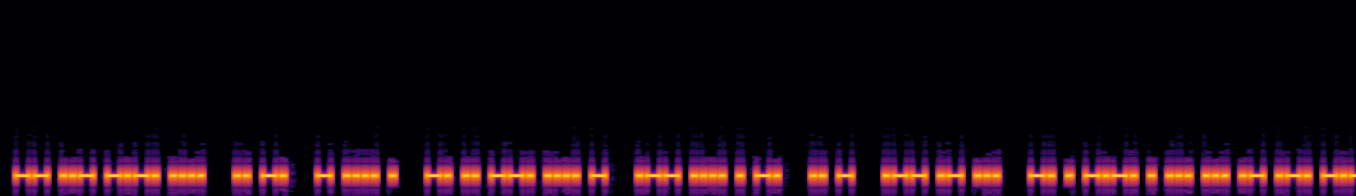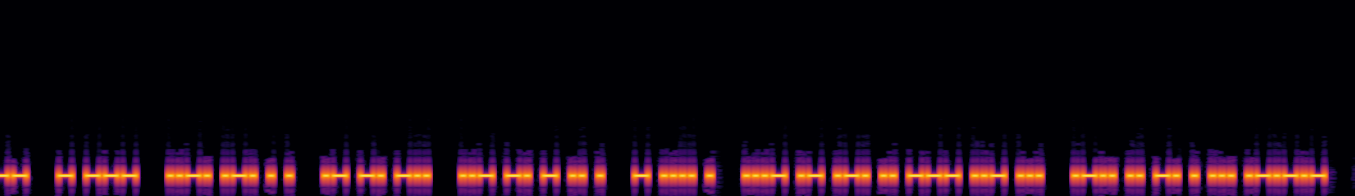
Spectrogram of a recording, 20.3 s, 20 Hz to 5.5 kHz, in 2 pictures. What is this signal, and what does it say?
Morse code, heard as a keyed tone, about 34 wpm, 600 Hz. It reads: MUCH IN THE NIGHT WHEN IT WAS NECESSARY TO FREE AND UNTIE THE VARIOUS LINES.
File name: the old man and the sea / the old man and the sea 1 35wpm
